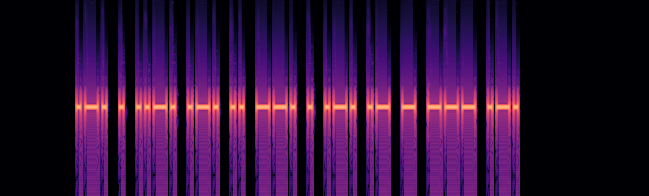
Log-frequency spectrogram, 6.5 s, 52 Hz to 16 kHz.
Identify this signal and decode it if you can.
Morse code, heard as a keyed tone, about 27 wpm, 700 Hz. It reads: REFRIGERATOR
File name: Easy Words - Speed-Racing with Hints - 22wpm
